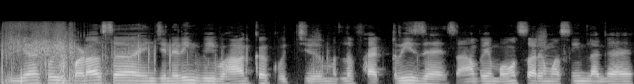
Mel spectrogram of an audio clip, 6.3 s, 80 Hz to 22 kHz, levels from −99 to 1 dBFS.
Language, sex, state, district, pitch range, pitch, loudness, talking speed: Hindi, male, Chhattisgarh, Korba, 115-130 Hz, 120 Hz, -23 LUFS, 160 wpm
